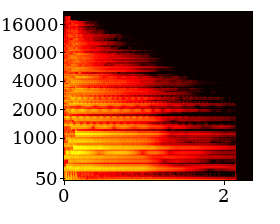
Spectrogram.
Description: C sharp Diminished 7th C sharp down Guitar Standard; C#dim7 strummed; JGuitar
